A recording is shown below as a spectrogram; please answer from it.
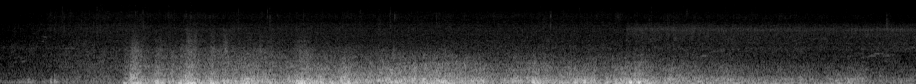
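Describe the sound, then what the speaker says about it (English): Steady rain pours down with deep rolling thunder rumbling through, loud and close, the downpour continuing throughout. "Start raining."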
